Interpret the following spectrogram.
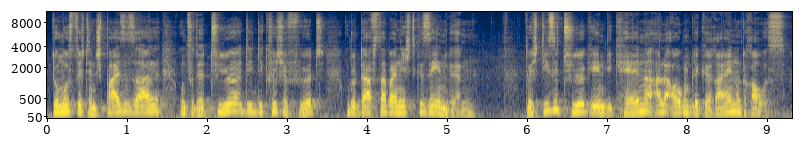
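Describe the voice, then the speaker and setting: A loving old grandmother from a storybook, voiced by a man reading aloud. She speaks calmly and with care, in a warm, mellow tone. The pitch sits in the middle range. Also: moderate pace, natural voice. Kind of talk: audiobook reading.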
